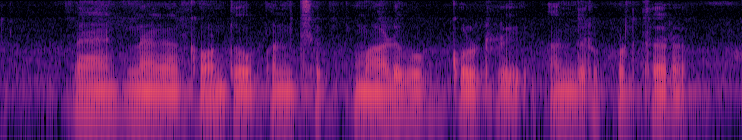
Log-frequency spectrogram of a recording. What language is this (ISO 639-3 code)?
kan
